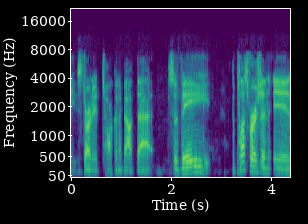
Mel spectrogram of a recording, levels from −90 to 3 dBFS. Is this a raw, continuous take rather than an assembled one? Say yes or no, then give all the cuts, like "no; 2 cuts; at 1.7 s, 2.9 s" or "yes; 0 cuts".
yes; 0 cuts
